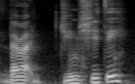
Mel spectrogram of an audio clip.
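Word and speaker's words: Berat Gjimshiti: I have looked at how to pronounce this. It apparently is Berat Jimshiti.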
